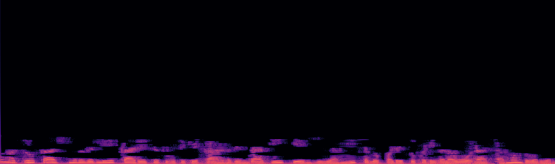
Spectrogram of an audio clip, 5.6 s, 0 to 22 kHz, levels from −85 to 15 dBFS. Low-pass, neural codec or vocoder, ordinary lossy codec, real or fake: 3.6 kHz; none; MP3, 16 kbps; real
